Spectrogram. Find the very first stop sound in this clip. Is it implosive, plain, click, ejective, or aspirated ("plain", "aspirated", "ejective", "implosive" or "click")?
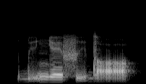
implosive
